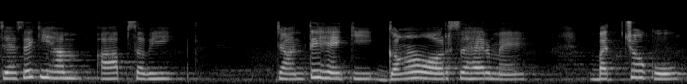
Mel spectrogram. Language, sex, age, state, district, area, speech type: Hindi, female, 18-30, Madhya Pradesh, Hoshangabad, urban, spontaneous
